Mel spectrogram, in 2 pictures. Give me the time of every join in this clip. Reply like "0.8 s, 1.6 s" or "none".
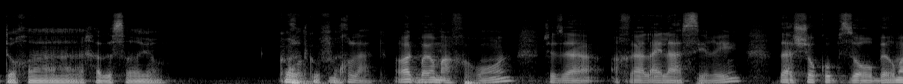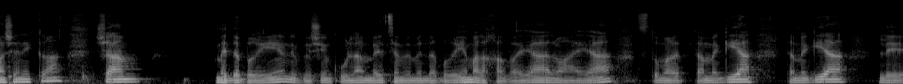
15.4 s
